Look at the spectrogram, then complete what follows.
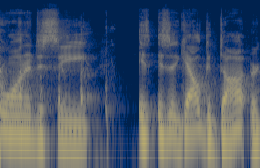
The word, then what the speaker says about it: Gal Gadot: have you ever wanted to see is it Gal Gadot or Gal Gadot I always say it wrong yeah I think apparently it's Gal Gadot but everyone says Gal Gadot so just say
